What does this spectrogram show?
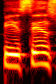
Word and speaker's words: patience: उच्चारण पेशेंट हो जाएगा, जबकि यहाँ पे देखिए इसमें टी का उच्चारण नहीं होता, इसमें पेशेंस होता है। टी को हम क्या करते हैं, साइलेंट कर देते हैं, पेशेंस।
